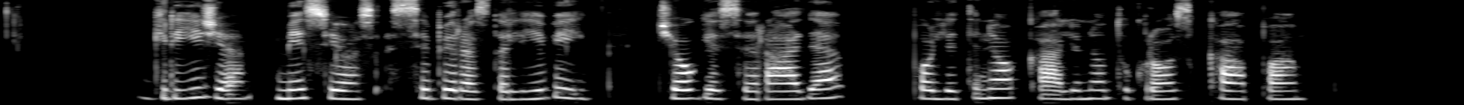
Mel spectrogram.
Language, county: Lithuanian, Vilnius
